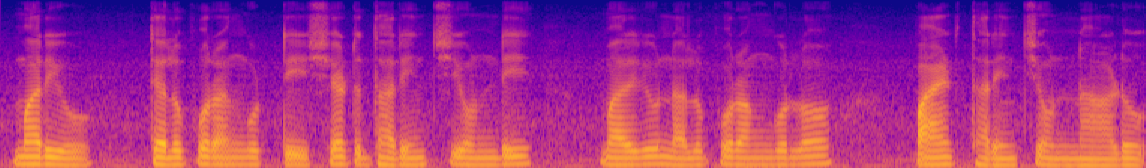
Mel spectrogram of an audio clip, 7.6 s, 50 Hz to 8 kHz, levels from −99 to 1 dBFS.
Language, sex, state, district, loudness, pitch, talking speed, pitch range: Telugu, male, Telangana, Hyderabad, -20 LUFS, 120 Hz, 100 wpm, 105-125 Hz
